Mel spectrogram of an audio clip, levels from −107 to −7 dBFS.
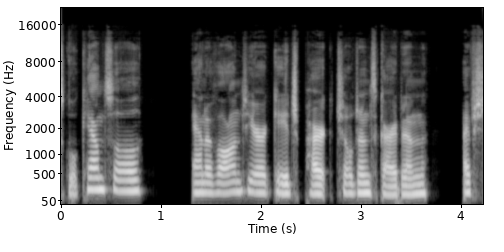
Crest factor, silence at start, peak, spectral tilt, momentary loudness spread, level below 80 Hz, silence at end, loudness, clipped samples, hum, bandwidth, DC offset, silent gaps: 18 dB; 0.1 s; -6 dBFS; -5 dB/octave; 7 LU; -64 dBFS; 0 s; -24 LUFS; under 0.1%; none; 12.5 kHz; under 0.1%; 0.96-1.30 s, 3.78-4.01 s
